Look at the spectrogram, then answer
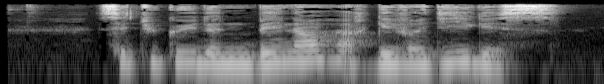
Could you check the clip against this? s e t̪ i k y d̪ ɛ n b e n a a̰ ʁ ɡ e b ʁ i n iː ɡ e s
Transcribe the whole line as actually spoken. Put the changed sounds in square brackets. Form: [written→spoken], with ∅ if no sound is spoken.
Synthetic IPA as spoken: s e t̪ [i→y] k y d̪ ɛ n b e n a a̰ ʁ ɡ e [b→v] ʁ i [n→d] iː ɡ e s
